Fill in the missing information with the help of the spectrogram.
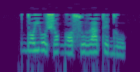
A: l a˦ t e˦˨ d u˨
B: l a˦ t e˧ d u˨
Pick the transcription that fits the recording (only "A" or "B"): A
